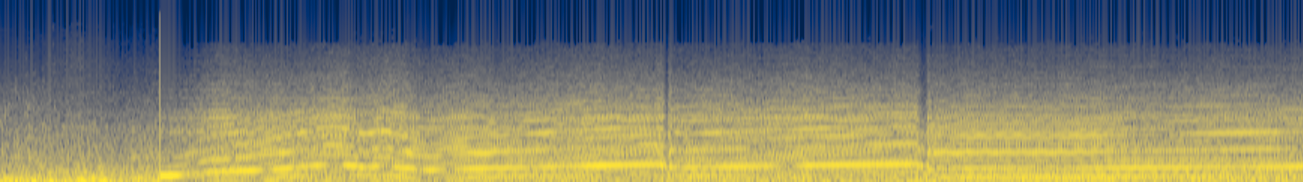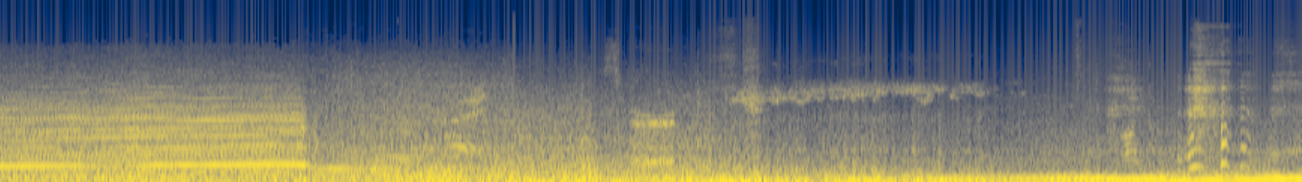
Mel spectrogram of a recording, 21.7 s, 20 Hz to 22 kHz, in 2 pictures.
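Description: Supercharged 6.2-litre V8 of a Hennessey HPE750 C7 Corvette Grand Sport pulling hard under throttle, heard from inside the cabin: the engine note rises in pitch from about a second in, with brief dips at upshifts, then cuts off sharply as the driver lifts about 13 seconds in.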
